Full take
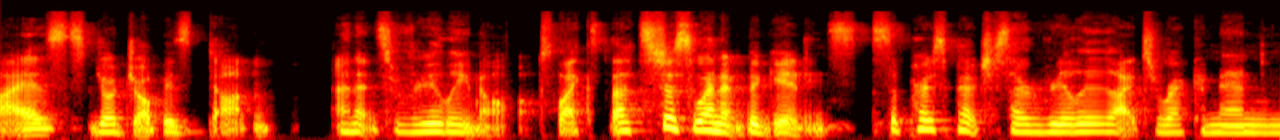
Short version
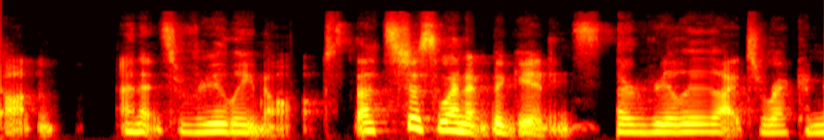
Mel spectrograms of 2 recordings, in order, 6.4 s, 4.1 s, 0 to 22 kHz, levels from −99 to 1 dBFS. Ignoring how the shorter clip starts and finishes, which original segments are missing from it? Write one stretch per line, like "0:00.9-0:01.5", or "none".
0:02.7-0:02.9
0:04.3-0:05.0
